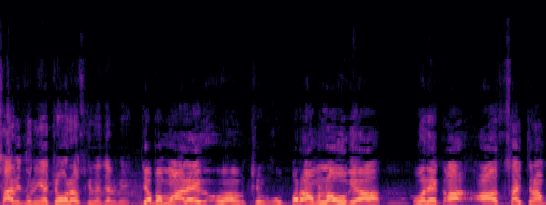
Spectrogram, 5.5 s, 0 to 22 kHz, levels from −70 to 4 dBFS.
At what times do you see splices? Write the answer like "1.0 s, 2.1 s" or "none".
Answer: 1.3 s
